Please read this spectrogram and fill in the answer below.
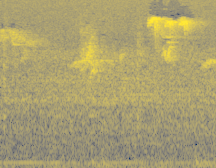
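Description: A few faint, short bird chirps over a low, steady background hum.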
